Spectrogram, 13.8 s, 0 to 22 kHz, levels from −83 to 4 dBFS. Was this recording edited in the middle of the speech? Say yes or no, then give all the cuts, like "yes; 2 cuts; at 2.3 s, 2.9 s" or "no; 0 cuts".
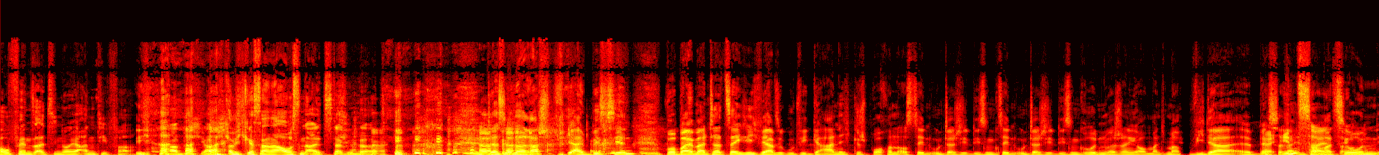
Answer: yes; 5 cuts; at 2.3 s, 5.7 s, 7.7 s, 10.0 s, 11.8 s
